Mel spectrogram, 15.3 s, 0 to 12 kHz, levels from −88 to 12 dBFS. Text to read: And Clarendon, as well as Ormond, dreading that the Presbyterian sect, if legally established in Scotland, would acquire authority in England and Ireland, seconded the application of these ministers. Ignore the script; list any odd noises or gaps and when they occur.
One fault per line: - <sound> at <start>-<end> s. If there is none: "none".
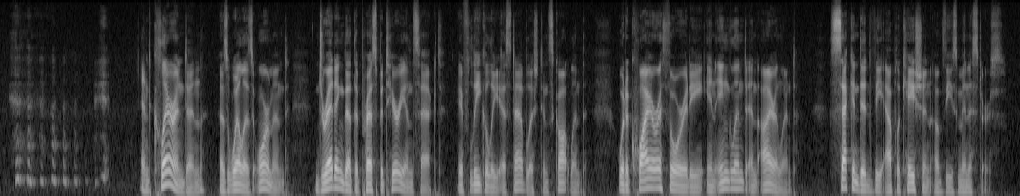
- laugh at 0.1-1.7 s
